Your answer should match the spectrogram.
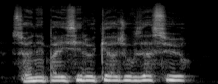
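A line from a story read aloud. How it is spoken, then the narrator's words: Feigned lively exclamation. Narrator (French): s'écria Vibert, avec une vivacité parfaitement jouée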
